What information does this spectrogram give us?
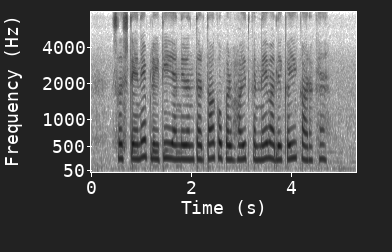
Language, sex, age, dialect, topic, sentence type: Hindi, female, 18-24, Garhwali, agriculture, statement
